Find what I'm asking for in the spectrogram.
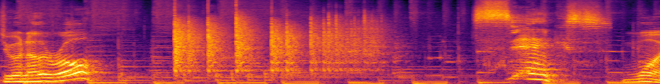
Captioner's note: dice rattle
